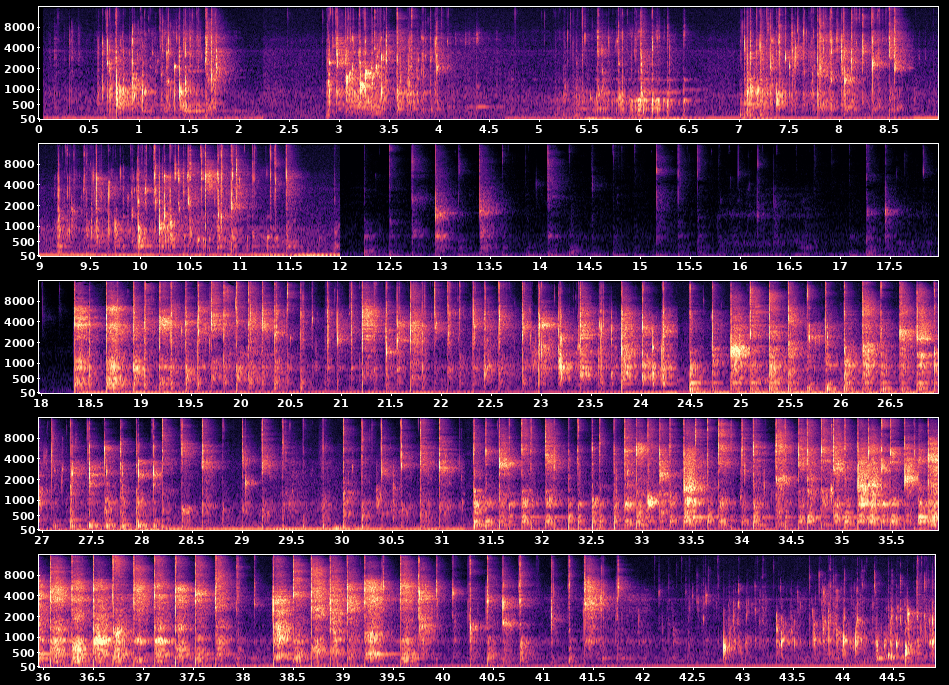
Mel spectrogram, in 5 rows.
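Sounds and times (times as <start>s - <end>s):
clicking and tapping: 18.4s - 41.8s.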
